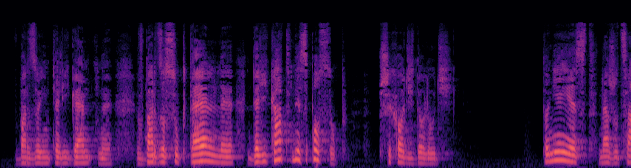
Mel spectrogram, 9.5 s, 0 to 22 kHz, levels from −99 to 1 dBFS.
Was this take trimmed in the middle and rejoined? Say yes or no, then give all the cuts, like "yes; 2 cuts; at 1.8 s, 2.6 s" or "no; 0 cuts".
yes; 1 cut; at 3.7 s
